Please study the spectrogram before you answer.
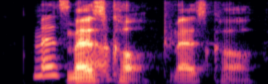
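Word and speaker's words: Mescal: I'm like, was Paul Mezcal busy? That's not how you say his name, right? – I think it is. Mezcal.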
